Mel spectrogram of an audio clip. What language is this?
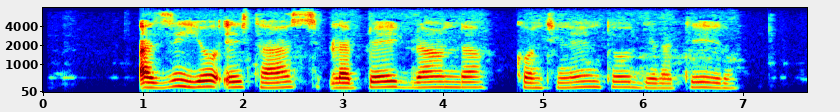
Esperanto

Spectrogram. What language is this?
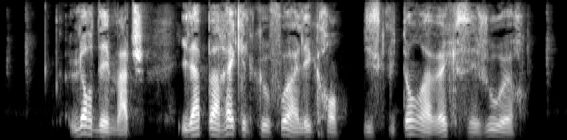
French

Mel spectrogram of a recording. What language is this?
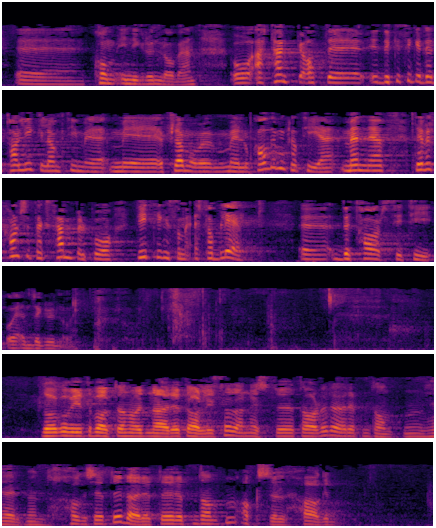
Norwegian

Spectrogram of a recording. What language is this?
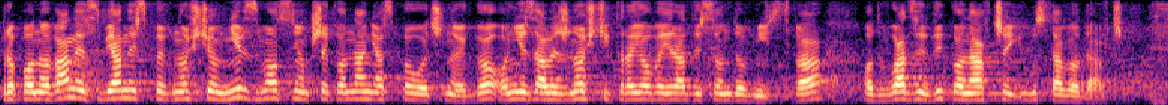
Polish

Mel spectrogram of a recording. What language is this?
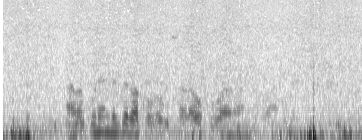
Ganda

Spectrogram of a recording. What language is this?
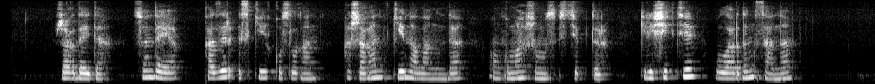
Kazakh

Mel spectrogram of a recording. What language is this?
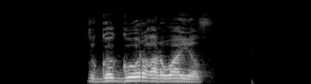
Kabyle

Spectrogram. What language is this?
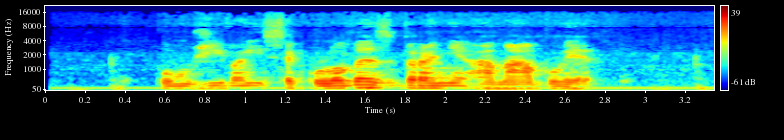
Czech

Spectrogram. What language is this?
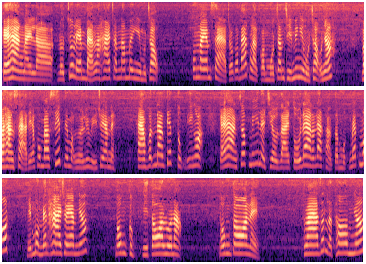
Vietnamese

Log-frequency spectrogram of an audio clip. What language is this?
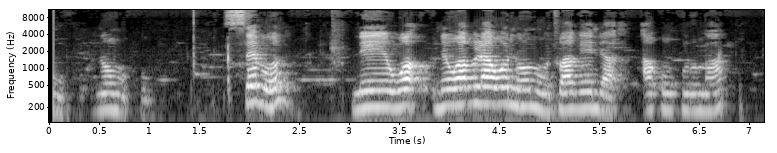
Ganda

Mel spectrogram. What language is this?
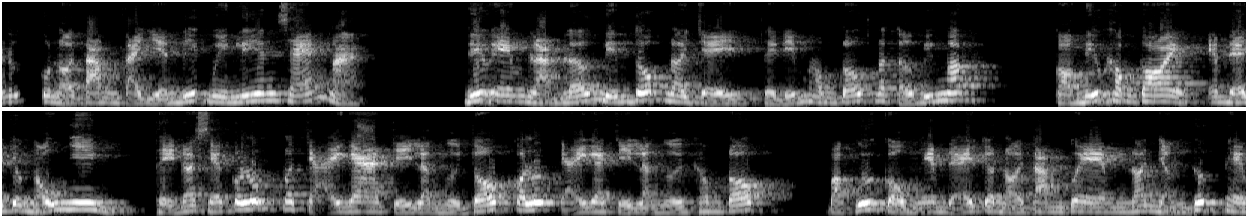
Vietnamese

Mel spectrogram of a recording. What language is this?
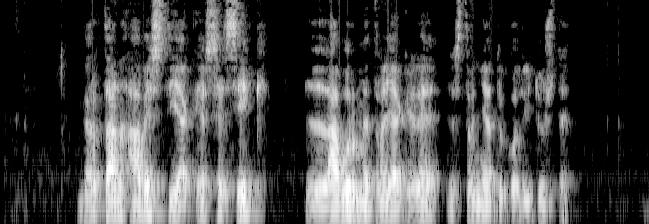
Basque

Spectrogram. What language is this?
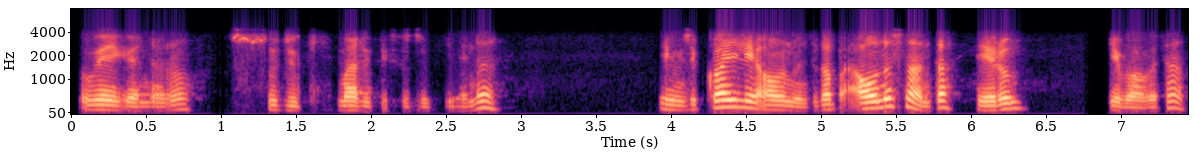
Nepali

